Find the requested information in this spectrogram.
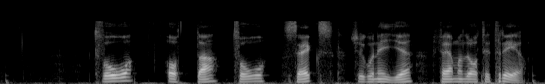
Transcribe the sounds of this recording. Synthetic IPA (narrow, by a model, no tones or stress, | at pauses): t̪ʰv̥oːɔt̪ːat̪ʰvoːsɛksɕʉ̟ːɡʊniːʊ | fɛmhɵnd̪ɾaɔt̪ːɪt̪ʰɾeː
